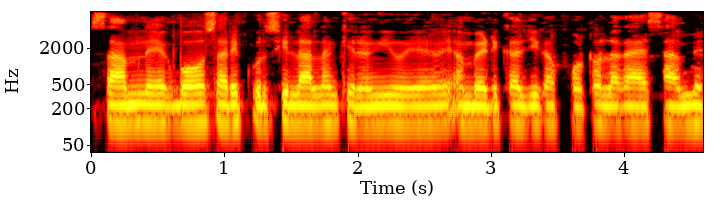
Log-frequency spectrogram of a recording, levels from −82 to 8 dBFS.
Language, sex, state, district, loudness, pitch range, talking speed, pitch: Hindi, male, Uttar Pradesh, Ghazipur, -16 LUFS, 110-115 Hz, 260 wpm, 115 Hz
